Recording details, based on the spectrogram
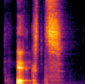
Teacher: make sure that you're not doing a sound in between that K and that T sound.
